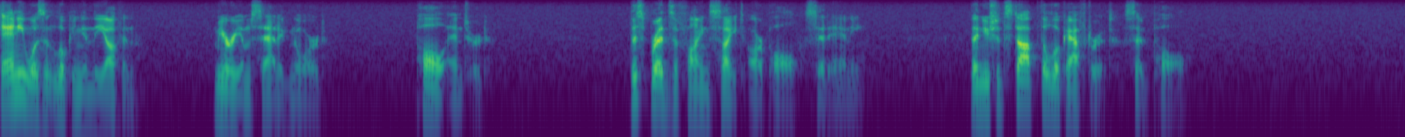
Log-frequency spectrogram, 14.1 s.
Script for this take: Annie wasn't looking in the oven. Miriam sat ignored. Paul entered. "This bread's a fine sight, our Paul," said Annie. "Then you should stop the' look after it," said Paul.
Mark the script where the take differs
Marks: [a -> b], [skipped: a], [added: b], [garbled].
Annie wasn't looking in the oven. Miriam sat ignored. Paul entered. "This bread's a fine sight, our Paul," said Annie. "Then you should stop the' look after it," said Paul.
